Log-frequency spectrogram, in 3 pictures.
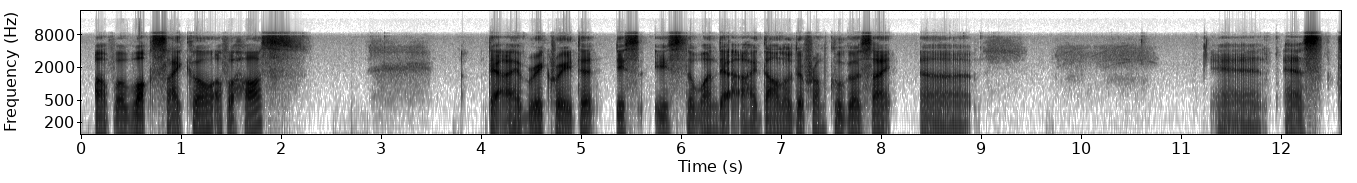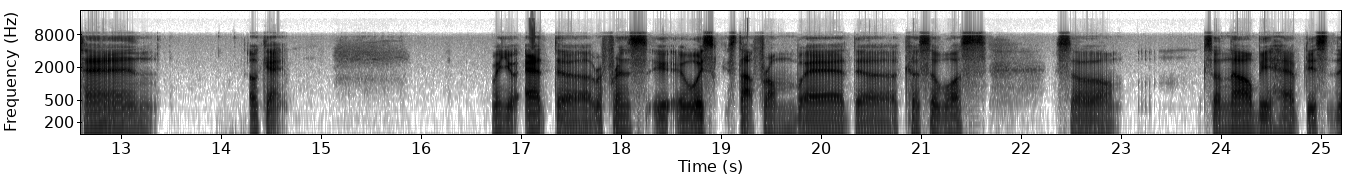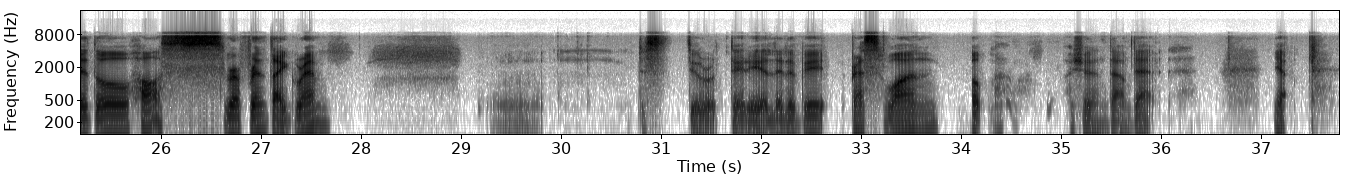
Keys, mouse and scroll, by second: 11.8 s, 24.9 s, 28.0 click, 30.4 r, 33.2 KP_1, 36.2 ctrl+z.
